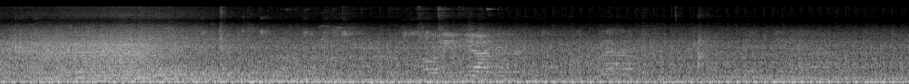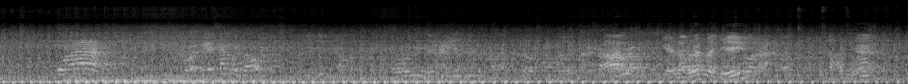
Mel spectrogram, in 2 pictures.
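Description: Yamaha Exciter's single-cylinder engine idling steadily while hooked up to the dealer's diagnostic tool, at an idle speed the tool reads as within spec (about 1,380 rpm against 1,300–1,500). It gets a step louder about ten seconds in.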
